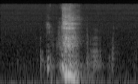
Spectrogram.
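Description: A single muffled sneeze burst after a brief inhaled build-up, held back and dampened.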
